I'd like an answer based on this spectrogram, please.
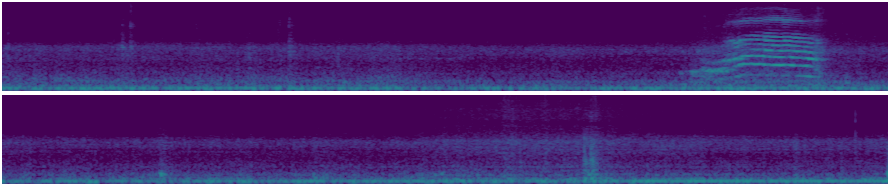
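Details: ['Indoor calico cat, three years old, gives a single short rising-falling meow around mealtime, set against a steady low hum of room noise.']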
